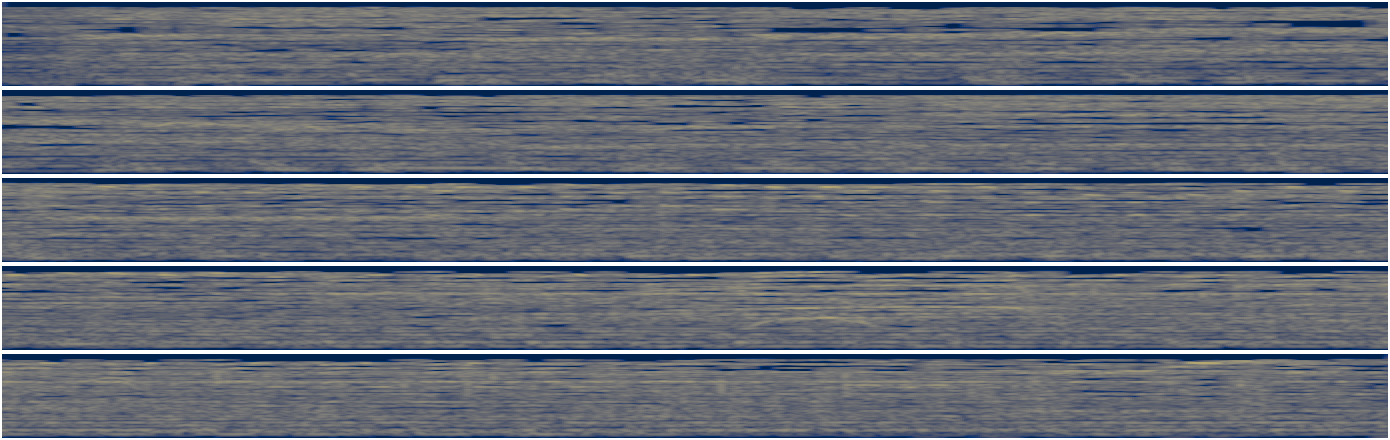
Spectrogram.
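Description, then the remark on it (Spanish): Sustained applause fills the whole stretch, steady and dense, while the 'Ode to Joy' anthem plays underneath with swelling melodic lines on a radio show, all heard at a fairly loud, even level without speech. “Y vamos a aplausos y el himno de la alegría”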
